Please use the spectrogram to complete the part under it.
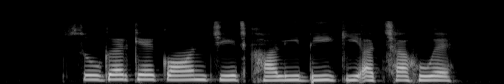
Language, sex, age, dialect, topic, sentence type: Maithili, female, 41-45, Angika, agriculture, question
